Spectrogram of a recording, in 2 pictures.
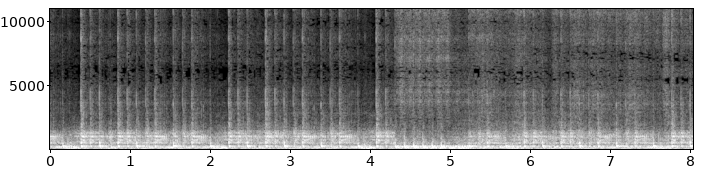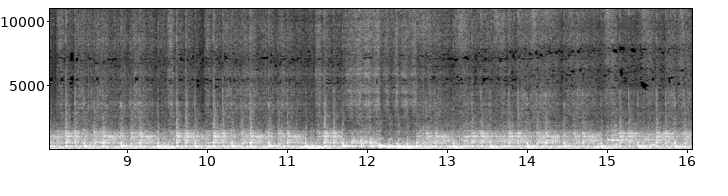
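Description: Loud house music over a festival sound system, with a steady four-on-the-floor kick drum; the bass cuts out briefly about twelve seconds in.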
